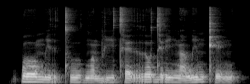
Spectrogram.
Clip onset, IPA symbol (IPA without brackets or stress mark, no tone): k͡p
